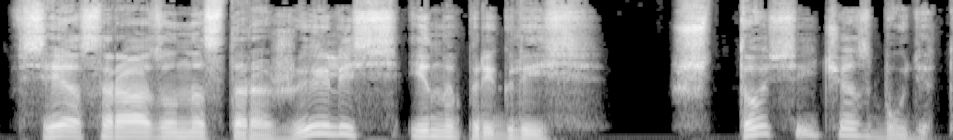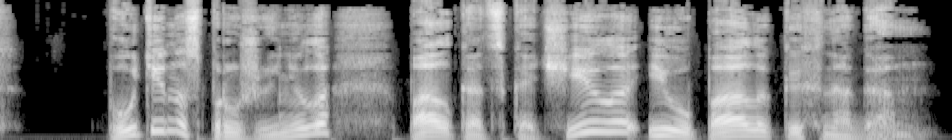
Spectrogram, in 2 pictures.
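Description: Male storyteller, mid-pitched, animated and dramatic, dry close-mic read. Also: a little slow, breathy edge, no echo. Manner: expressive, with lively dramatic intonation. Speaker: audiobook narrator. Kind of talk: scripted narration of a fantasy story.

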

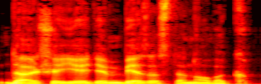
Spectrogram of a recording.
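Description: A man voicing a stone-faced male taxi driver who barks orders in a high, strained shout. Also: animated, takes it slowly, full character voice. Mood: curt. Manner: barking commands.

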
